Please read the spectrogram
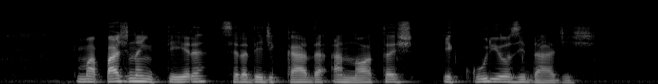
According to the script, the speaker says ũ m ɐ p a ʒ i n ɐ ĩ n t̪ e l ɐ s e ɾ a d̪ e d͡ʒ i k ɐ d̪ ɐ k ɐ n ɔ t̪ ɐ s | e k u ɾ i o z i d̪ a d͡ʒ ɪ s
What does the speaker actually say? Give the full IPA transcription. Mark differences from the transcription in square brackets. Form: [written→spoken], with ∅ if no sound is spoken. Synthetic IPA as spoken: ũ m ɐ p a ʒ i n ɐ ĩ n t̪ e [l→ɾ] ɐ s e ɾ a d̪ e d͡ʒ i k [ɐ→a] d̪ ɐ [k→ʔ] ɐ n ɔ t̪ ɐ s | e k u ɾ i o z i d̪ a d͡ʒ ɪ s

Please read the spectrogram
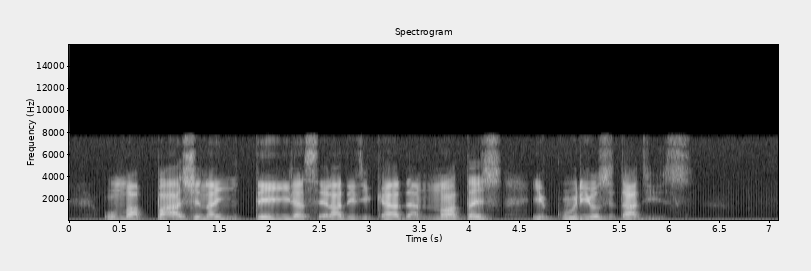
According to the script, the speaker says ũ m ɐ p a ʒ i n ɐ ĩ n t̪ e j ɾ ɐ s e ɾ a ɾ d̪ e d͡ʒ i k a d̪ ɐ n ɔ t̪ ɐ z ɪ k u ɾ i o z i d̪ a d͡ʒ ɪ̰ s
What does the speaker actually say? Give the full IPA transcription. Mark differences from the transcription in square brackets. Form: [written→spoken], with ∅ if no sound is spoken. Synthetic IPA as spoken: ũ m ɐ p a ʒ i n ɐ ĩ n t̪ e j ɾ ɐ s e ɾ a [ɾ→∅] d̪ e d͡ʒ i k a d̪ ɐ n ɔ t̪ ɐ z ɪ k u ɾ i o z i d̪ a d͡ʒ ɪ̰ s

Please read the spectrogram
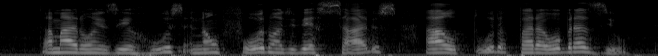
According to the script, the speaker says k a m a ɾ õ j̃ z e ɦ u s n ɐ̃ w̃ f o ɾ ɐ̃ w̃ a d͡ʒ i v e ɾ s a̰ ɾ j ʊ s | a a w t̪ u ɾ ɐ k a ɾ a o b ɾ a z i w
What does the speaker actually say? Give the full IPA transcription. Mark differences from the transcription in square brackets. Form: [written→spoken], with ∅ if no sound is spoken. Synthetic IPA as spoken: k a m a ɾ õ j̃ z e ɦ u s n ɐ̃ w̃ f o ɾ ɐ̃ w̃ a d͡ʒ i v e ɾ s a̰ ɾ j ʊ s | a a w t̪ u ɾ ɐ [k→p] a ɾ [a→ɐ] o b ɾ a z i w

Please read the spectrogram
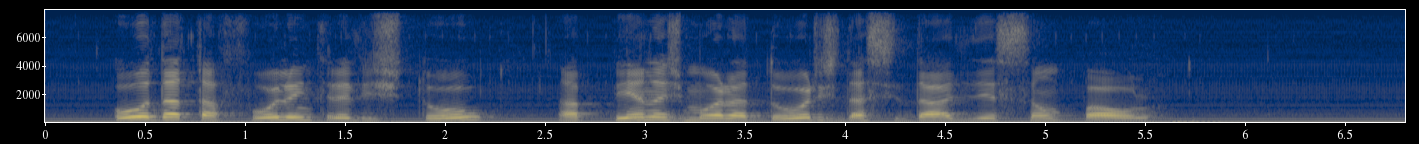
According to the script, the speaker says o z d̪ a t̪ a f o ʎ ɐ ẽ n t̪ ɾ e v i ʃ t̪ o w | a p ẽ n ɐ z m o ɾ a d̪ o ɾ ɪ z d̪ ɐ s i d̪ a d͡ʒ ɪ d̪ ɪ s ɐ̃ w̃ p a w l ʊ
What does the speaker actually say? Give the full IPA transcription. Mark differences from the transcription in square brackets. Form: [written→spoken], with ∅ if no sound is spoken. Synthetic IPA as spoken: o [z→∅] d̪ a t̪ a f o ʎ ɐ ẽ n t̪ ɾ e v i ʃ t̪ o w | a p ẽ n ɐ z m o ɾ a d̪ o ɾ ɪ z d̪ ɐ s i d̪ a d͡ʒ ɪ d̪ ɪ s ɐ̃ w̃ p a w l ʊ

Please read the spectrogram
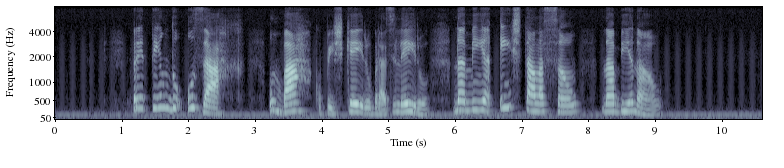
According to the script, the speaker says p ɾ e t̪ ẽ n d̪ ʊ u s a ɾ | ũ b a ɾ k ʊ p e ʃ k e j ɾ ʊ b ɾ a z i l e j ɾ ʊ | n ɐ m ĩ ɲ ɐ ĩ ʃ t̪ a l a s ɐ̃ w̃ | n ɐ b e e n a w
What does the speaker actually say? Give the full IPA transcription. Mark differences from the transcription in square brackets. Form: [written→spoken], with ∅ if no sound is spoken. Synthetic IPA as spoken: p ɾ e t̪ ẽ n d̪ ʊ u [s→z] a ɾ | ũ b a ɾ k ʊ p e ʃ k e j ɾ ʊ b ɾ a z i l e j ɾ ʊ | n ɐ m ĩ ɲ ɐ ĩ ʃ t̪ a l a s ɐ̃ w̃ | n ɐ b [e→i] e n a w

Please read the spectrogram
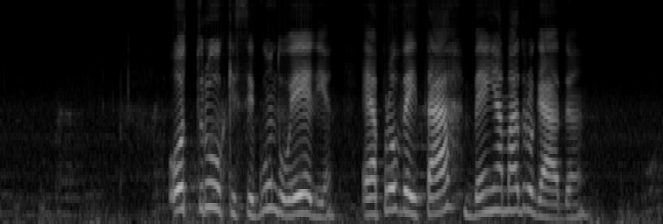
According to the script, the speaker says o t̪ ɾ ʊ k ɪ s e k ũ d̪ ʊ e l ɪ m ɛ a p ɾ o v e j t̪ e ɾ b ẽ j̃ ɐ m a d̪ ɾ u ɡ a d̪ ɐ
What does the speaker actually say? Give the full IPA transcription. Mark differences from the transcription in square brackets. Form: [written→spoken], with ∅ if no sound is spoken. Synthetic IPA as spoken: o t̪ ɾ [ʊ→u] k ɪ s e [k→ɡ] ũ d̪ ʊ e l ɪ [m→∅] ɛ a p ɾ o v e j t̪ [e→a] ɾ b ẽ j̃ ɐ m a d̪ ɾ u ɡ a d̪ ɐ

